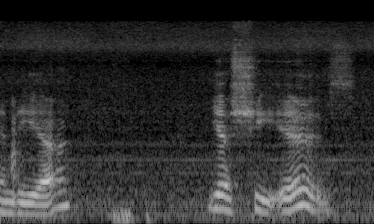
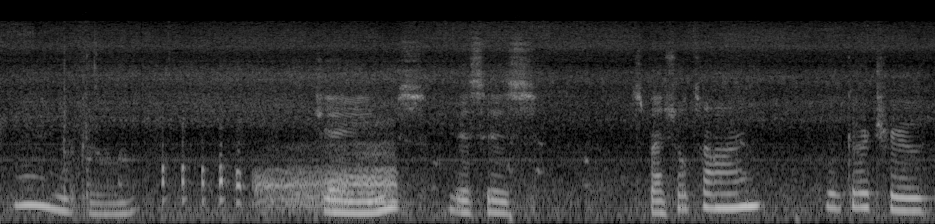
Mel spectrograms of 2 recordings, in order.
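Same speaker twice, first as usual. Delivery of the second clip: ordinary talk, nothing marked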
